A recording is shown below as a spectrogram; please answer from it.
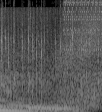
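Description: Musical transition sting: a low tone sliding down in pitch with a whoosh, then a high shimmering ring that begins a little past halfway and slowly fades.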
